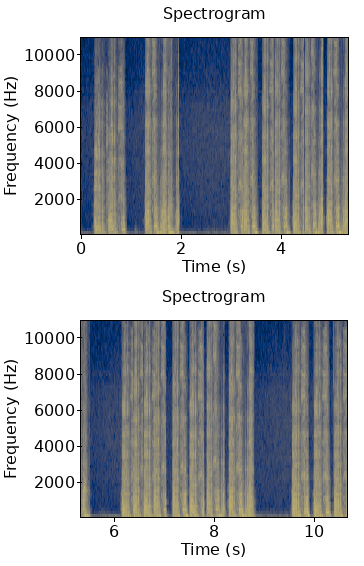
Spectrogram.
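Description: Rhythmic squeaking of a roommate's bed, loud, in quick repeated strokes that come in bursts separated by short pauses, with a raspy, scraping quality and no voices.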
